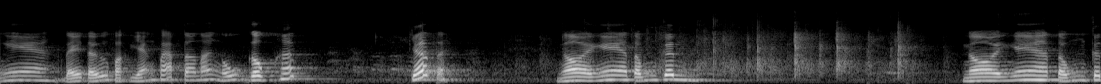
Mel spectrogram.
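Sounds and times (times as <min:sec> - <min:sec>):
man talking: 0:04.0 - 0:04.6, 0:05.6 - 0:07.1.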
